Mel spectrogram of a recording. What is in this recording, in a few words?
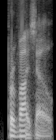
"proviso", American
